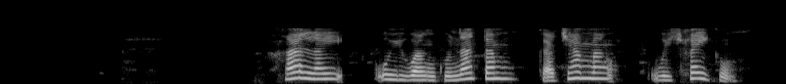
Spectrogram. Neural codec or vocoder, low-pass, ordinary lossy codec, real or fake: vocoder, 22.05 kHz, 80 mel bands, HiFi-GAN; 5.4 kHz; MP3, 48 kbps; fake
